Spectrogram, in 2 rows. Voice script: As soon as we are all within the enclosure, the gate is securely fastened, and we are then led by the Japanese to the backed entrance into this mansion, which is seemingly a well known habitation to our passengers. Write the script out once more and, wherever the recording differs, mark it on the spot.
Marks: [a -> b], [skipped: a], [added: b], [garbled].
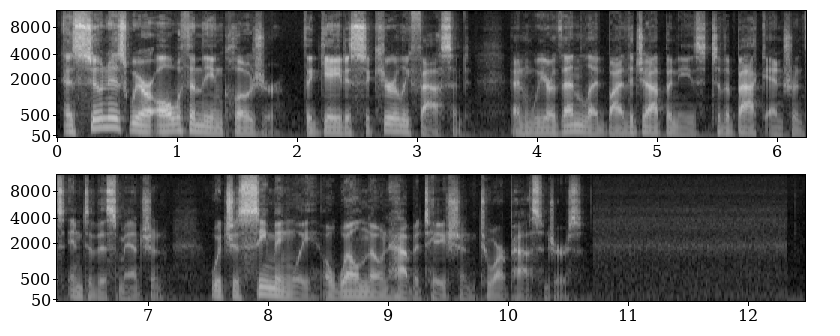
As soon as we are all within the enclosure, the gate is securely fastened, and we are then led by the Japanese to the [backed -> back] entrance into this mansion, which is seemingly a well known habitation to our passengers.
